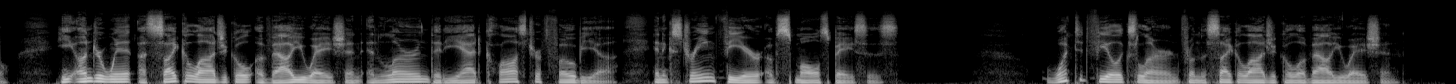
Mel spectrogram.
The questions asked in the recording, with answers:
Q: What did Felix learn from the psychological evaluation?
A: He learned that he had claustrophobia, an extreme fear of small spaces.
